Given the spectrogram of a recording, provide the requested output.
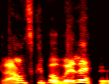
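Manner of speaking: loud, high put-on cartoon accent; Groundskeeper Willie. Podcaster doing the cartoon character for a co-host, Groundskeeper Willie impression. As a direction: belt out the name in character. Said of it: "What, your accent?".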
